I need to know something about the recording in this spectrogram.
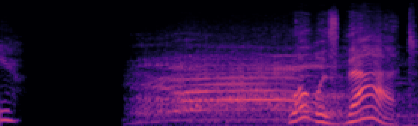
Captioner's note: roar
